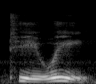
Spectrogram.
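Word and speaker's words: ทีวี: It's tiwi. And you got to understand that Thai people, a lot of Thai people have problems pronouncing the English letter V, simply for the fact that there's no V sound in the Thai alphabet.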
